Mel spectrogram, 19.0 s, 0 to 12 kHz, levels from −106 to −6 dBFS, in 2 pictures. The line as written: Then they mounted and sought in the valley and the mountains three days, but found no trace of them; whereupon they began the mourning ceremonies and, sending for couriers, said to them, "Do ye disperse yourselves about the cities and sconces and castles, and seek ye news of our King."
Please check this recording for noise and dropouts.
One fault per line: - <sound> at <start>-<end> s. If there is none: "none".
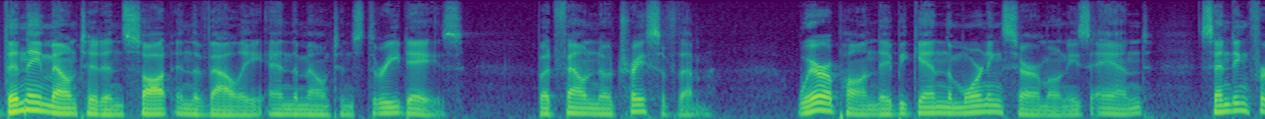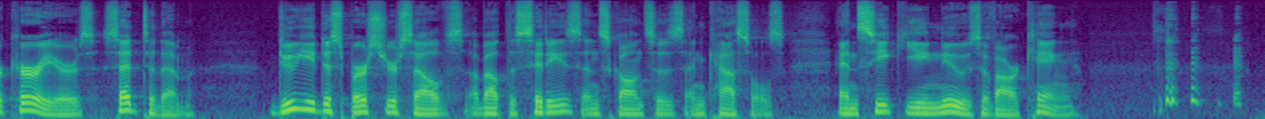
- laugh at 18.1-18.8 s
